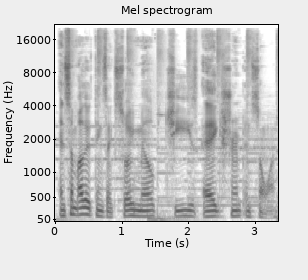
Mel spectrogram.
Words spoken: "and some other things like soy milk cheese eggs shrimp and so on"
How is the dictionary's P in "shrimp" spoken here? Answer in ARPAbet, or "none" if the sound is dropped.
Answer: P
